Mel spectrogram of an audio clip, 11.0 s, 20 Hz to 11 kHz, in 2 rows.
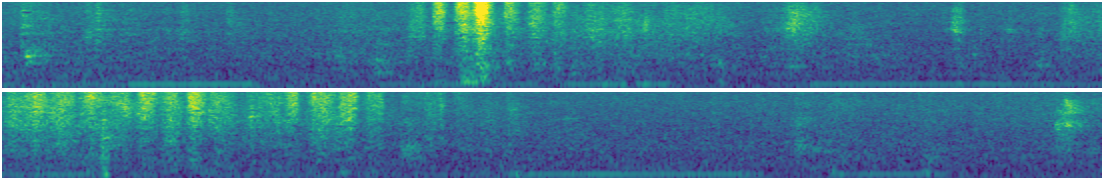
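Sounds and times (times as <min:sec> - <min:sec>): low steady hum: 0:00.0 - 0:11.0
paintbrush swishing on wall: 0:02.0 - 0:04.1, 0:05.3 - 0:07.8.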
